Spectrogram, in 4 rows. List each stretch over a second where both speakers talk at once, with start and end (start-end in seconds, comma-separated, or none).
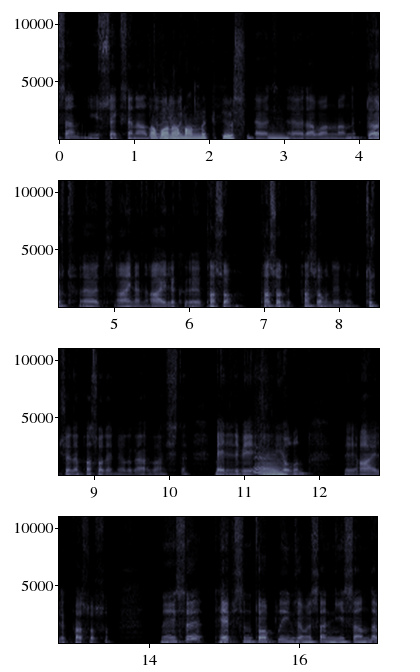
none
